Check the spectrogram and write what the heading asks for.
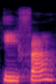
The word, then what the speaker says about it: Aoife: to spell my name it's spelled a o i f e and it's pronounced epha and my surname is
